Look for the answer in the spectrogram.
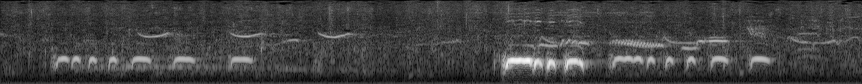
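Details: Zebra dove of the local type, valued for its big 'khong' voice as a lure: a soft run of ticking coos, then a louder rolled phrase and a trailing series, with high bird twitters behind.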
